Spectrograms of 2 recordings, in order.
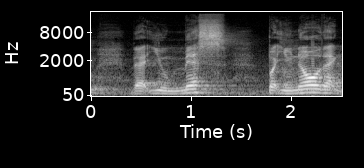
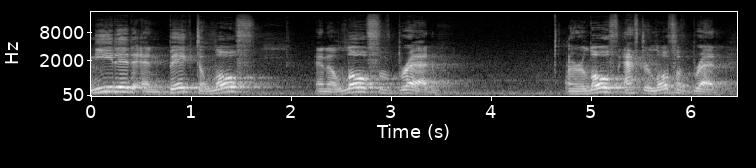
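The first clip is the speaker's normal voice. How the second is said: put-on reading to children; 2 semitones higher than usual. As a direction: tell the Bible story to kids with bright expression. Children's story read aloud.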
